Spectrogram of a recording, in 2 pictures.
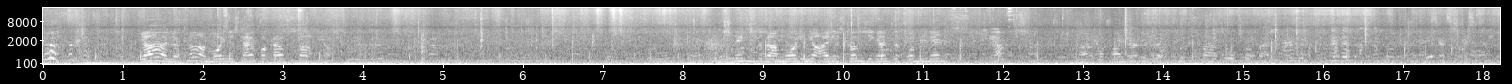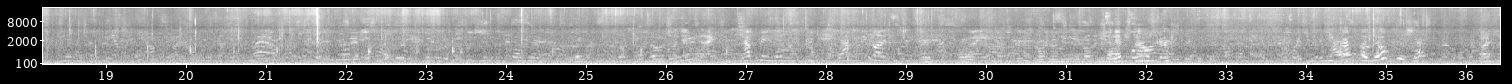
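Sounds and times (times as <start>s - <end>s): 
fruit stand ambience at a market square: 0.0s - 36.4s.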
